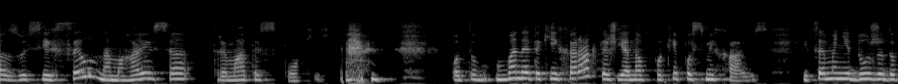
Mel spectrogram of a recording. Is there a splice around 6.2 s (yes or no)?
yes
